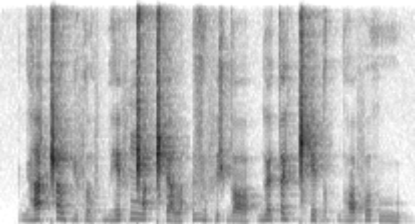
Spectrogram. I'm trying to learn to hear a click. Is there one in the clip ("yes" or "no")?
yes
